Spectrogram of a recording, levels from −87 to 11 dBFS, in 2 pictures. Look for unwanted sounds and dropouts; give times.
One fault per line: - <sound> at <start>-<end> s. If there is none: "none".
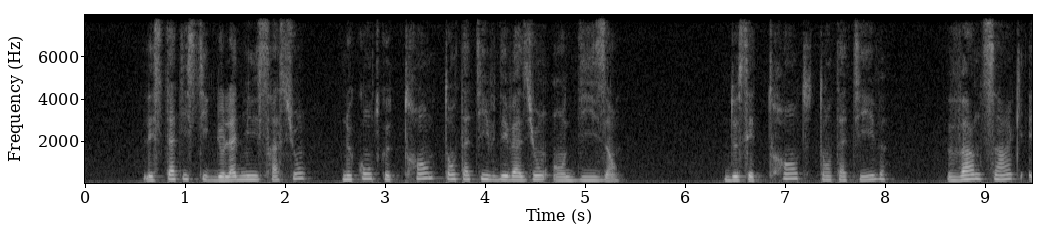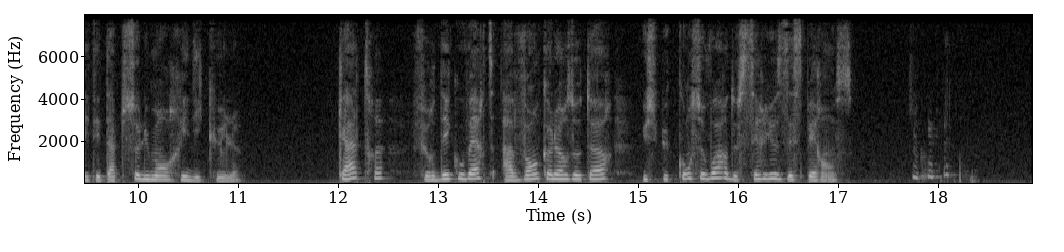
- laugh at 17.7-18.4 s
